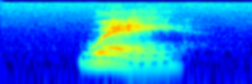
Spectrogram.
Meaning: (verb) 1. To determine the weight of an object 2. Often with "out", to measure a certain amount of something by its weight, e.g. for sale
- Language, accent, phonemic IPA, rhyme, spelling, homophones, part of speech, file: English, US, /weɪ/, -eɪ, weigh, way / Wei / wey, verb / noun, En-us-weigh.ogg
